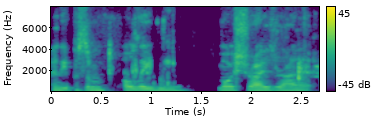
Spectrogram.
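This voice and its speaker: A woman's voice: deep voice, little pitch movement, quick pace, mellow. A woman in her late forties co-hosting a casual chat, telling stories with frequent laughter. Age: 40s. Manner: laughing, chatty storyteller. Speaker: podcast co-host.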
